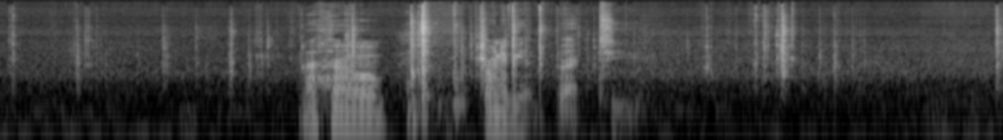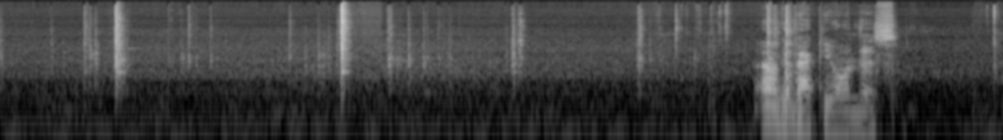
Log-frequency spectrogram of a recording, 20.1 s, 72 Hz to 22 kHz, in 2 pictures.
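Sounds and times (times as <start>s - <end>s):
small plastic parts clicking: 0.0s - 6.1s, 6.8s - 8.8s, 9.9s - 15.4s.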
